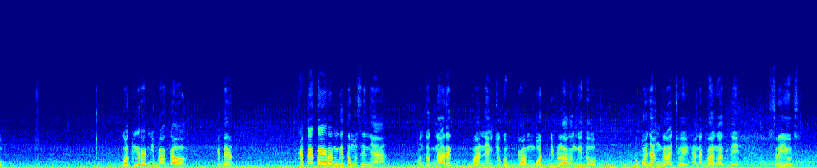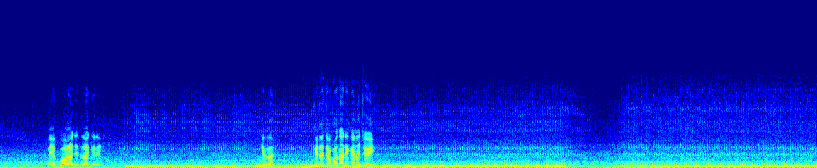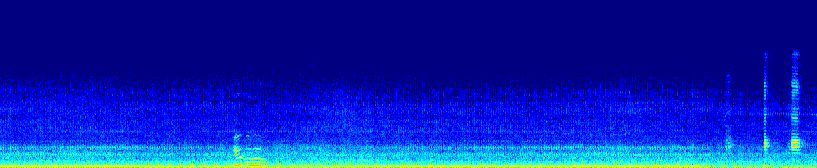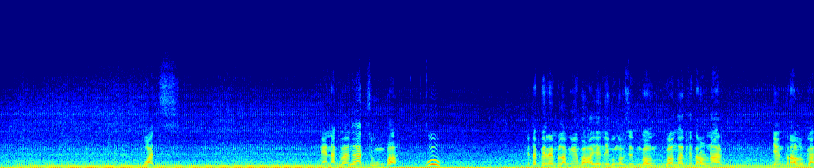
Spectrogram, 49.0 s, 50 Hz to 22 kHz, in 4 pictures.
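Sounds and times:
motorcycle engine under throttle: 14.2s - 20.8s.

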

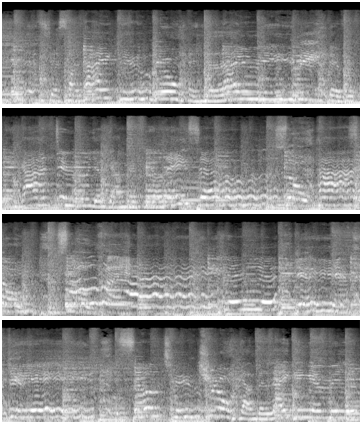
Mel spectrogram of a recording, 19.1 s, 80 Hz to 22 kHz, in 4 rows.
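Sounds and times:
bass guitar: 0.0s - 19.0s
drums: 0.0s - 19.0s
electric guitar: 0.0s - 19.0s
woman singing: 0.0s - 19.0s.

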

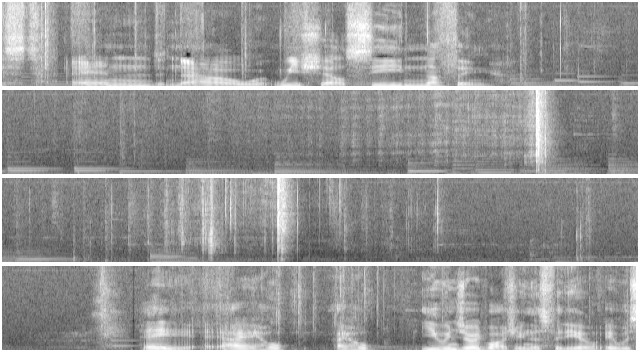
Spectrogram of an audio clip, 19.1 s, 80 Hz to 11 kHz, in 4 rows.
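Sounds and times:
trading cards clicking: 0.0s - 2.3s, 8.0s - 9.0s, 10.0s - 12.9s
light melodic background music: 0.0s - 19.0s.

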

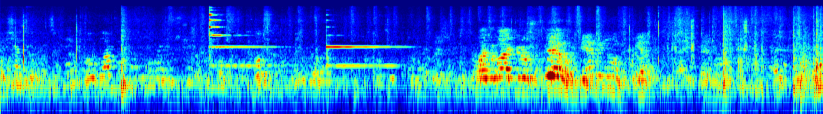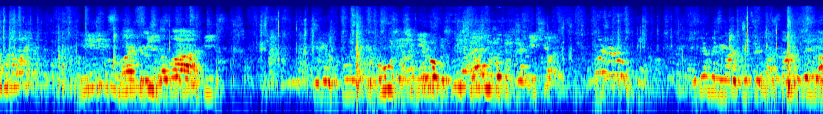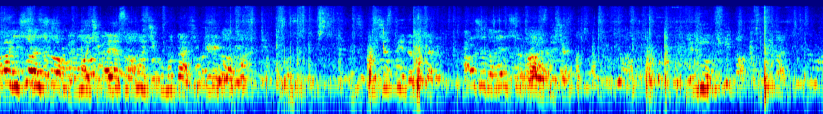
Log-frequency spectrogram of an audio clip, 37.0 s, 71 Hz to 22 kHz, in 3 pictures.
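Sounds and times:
busy voices in a hall: 0.0s - 37.0s
people shouting and talking: 0.0s - 37.0s.

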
